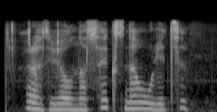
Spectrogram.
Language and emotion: Russian, neutral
